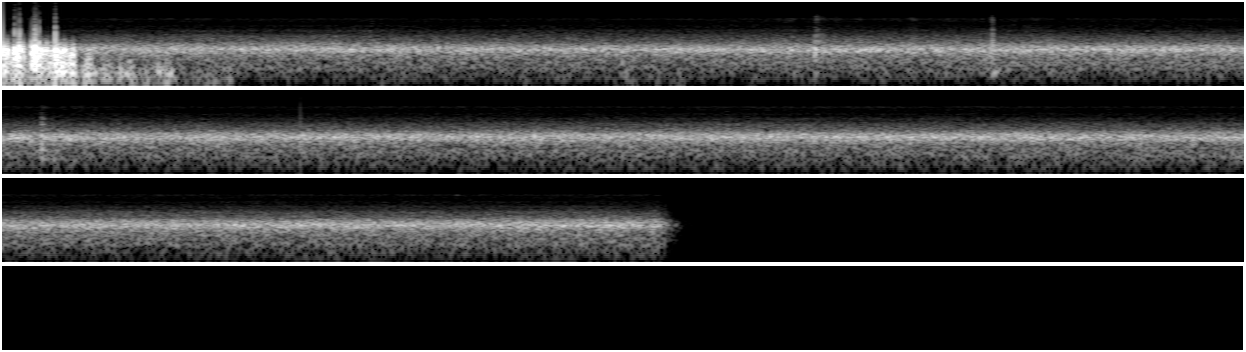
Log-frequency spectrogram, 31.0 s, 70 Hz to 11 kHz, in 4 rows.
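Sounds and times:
steady background noise: 0.0s - 19.7s
faint high whine: 0.0s - 19.9s.

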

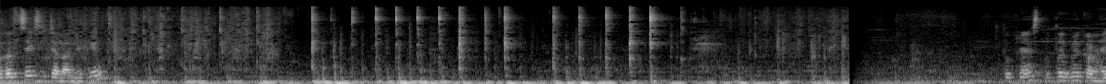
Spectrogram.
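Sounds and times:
whisk clinking in metal bowl: 0.0s - 5.0s.

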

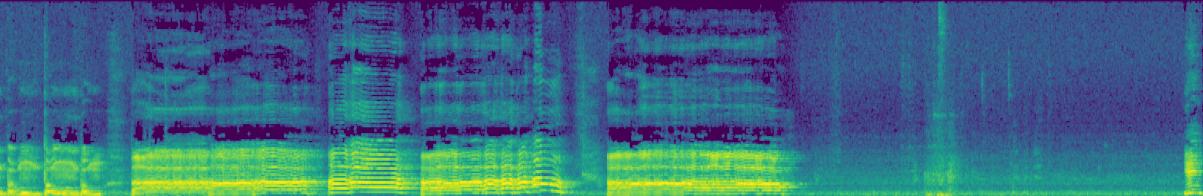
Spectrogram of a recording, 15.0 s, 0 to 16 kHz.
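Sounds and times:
man singing wordless tune: 0.0s - 10.1s.

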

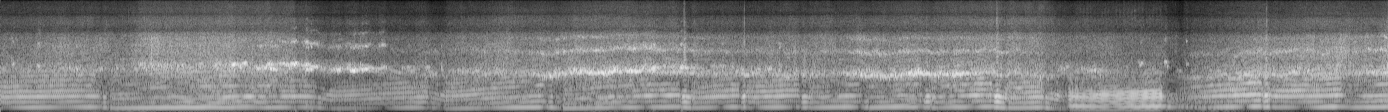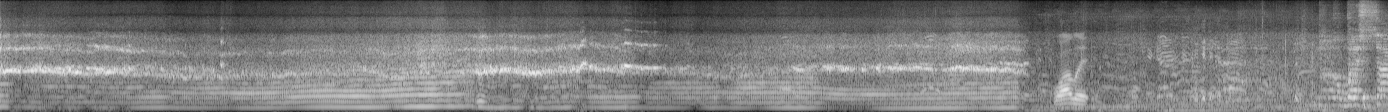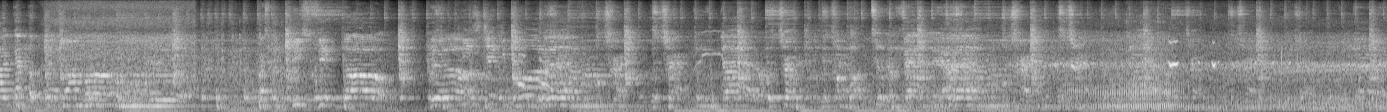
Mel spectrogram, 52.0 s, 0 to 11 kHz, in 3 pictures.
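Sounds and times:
engine revving high: 0.0s - 30.5s, 31.1s - 52.0s
tyres squealing: 0.1s - 15.2s, 27.3s - 30.4s, 31.0s - 52.0s.

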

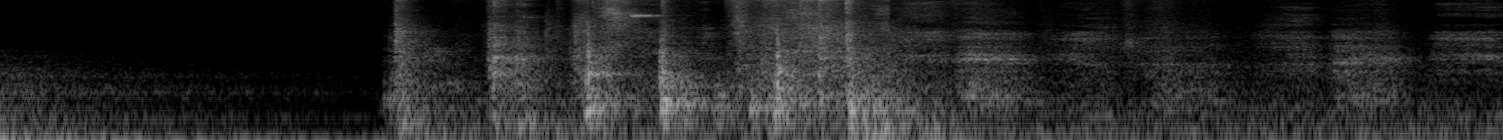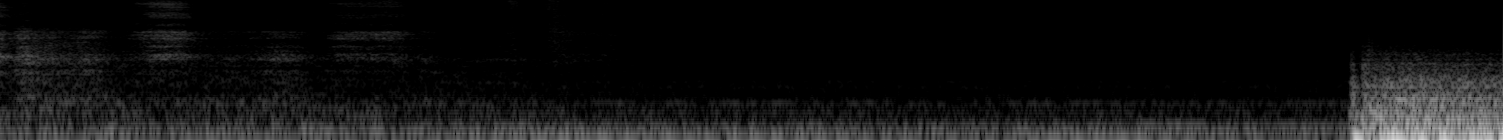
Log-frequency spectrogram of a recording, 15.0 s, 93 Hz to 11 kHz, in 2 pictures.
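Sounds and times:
woman panting and gasping: 3.6s - 10.4s.

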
